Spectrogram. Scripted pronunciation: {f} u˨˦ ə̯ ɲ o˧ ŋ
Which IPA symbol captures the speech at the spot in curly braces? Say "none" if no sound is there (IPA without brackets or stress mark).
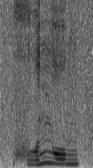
f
